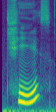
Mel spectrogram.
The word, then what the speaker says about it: cheese: and transcribe these words cheese CH sound and then long E cheese Z and not s and there's no e it's silent long e and then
